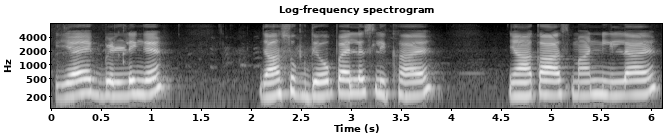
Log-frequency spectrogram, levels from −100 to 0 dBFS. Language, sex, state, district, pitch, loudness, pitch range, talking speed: Hindi, female, Bihar, Kishanganj, 225 Hz, -15 LUFS, 215-240 Hz, 135 wpm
